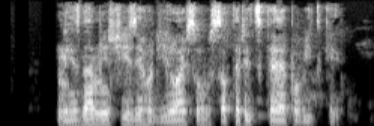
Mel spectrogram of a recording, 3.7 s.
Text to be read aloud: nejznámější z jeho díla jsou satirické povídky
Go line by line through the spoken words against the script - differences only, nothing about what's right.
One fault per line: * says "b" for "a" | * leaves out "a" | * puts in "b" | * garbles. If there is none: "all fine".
all fine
